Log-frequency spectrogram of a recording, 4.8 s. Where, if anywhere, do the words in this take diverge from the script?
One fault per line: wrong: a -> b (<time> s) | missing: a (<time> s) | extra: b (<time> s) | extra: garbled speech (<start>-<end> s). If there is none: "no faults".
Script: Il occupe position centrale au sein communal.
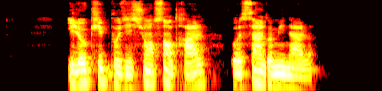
no faults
